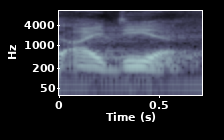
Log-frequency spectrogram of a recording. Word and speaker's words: IDEA: Institute for Democracy and Electoral Assistance, pronounced IDEA.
